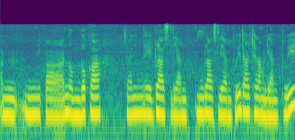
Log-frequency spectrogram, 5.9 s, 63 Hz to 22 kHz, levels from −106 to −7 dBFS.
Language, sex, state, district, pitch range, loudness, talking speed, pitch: Mizo, female, Mizoram, Aizawl, 180-195 Hz, -15 LUFS, 130 wpm, 190 Hz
